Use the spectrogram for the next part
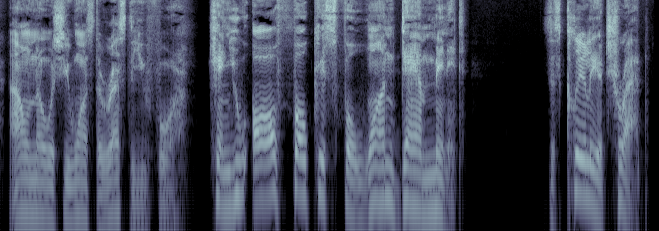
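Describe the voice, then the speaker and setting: A gruff, sardonic American assassin, husky. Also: male voice, medium pitch, sing-song, a little slow, dry recording, studio quality. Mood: irritated, sardonic. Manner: blunt, sarcastic, commanding. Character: gruff, sardonic, impatient adult male assassin. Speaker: video game voice actor. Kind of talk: video game character dialogue.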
